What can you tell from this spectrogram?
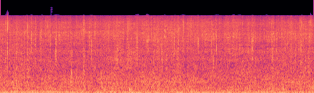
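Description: Bicycle rolling along a gravel path: tyres crunching with a dense crackle over a steady low rush of wind on the microphone.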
